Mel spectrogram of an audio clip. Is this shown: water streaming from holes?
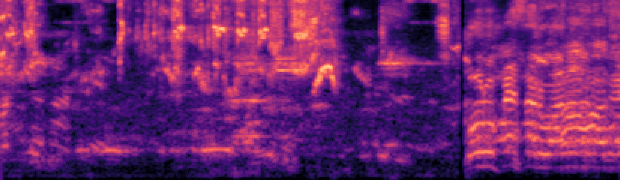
no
